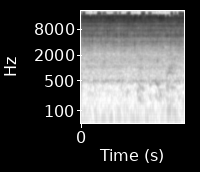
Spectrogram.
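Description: Cold water running from a kitchen tap: a steady, close hiss of flowing water with no pauses.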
